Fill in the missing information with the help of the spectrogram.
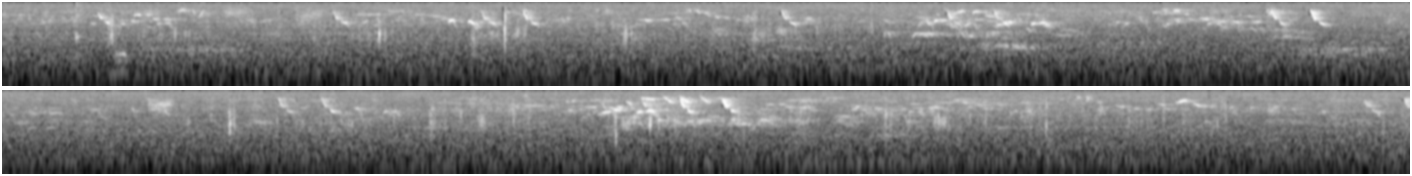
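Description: Faint background birdsong: scattered short chirps and calls from several small birds, with a few busier stretches of calling around the middle and later on.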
